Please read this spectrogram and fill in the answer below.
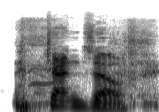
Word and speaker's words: Chenzo: Chenzo. It's Chenzo. CENZO, spelled Senzo, pronounced Chenzo. Or spelled Chenzo.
